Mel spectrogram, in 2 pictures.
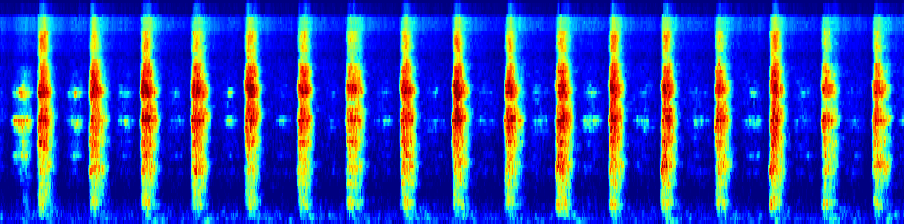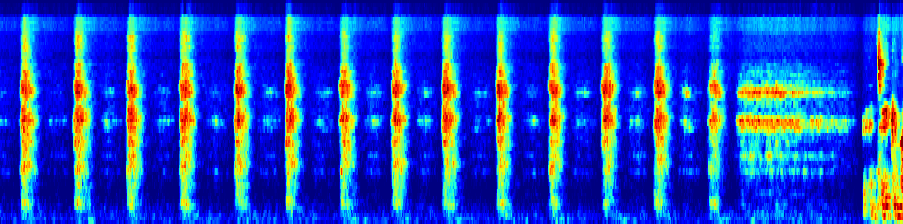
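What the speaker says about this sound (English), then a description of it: "So take some Kapalabhati breaths now." Kapalabhati yoga breathing: a long, steady series of about thirty sharp, forceful nasal exhalations at a regular rhythm, close and clear, ending in a fuller breath.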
